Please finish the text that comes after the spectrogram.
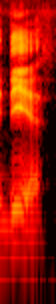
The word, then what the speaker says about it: Diez: No, it's spelled with an E, and I say Diaz.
